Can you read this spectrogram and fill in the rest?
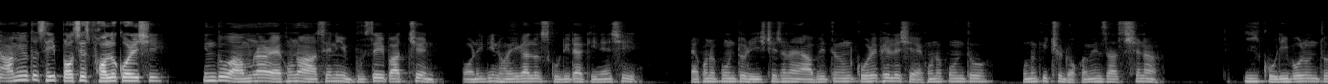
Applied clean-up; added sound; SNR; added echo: none; none; none; none.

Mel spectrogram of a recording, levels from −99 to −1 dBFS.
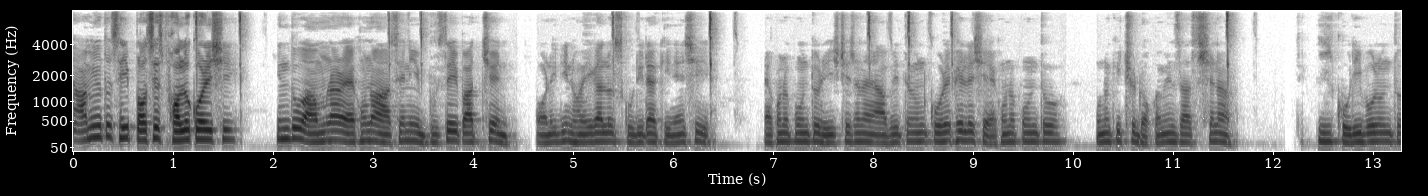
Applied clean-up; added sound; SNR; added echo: none; Scissors; 18 dB; none.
